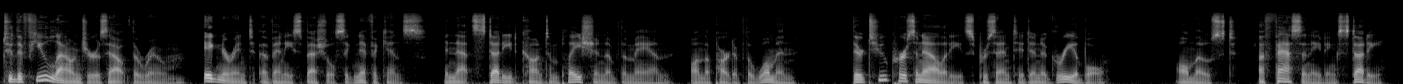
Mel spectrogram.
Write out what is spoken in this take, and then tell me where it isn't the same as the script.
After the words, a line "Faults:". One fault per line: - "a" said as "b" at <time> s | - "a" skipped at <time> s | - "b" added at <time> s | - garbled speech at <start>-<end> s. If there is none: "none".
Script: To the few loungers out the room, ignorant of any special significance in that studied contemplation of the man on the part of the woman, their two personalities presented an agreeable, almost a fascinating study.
To the few loungers out the room, ignorant of any special significance in that studied contemplation of the man on the part of the woman, their two personalities presented an agreeable, almost a fascinating study.
Faults:
none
